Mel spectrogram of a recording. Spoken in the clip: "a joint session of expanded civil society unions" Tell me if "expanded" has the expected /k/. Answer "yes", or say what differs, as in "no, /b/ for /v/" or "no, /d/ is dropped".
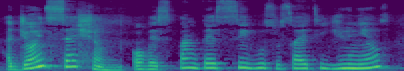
no, /k/ is dropped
